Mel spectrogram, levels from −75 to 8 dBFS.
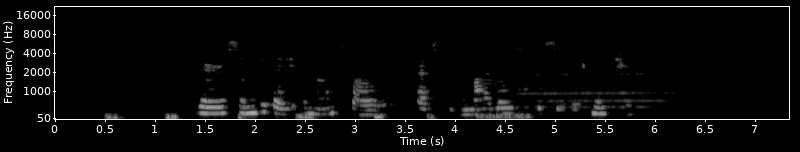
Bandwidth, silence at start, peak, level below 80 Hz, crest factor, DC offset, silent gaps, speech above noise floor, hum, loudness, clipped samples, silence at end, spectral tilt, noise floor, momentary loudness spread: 6.6 kHz; 0.5 s; -18 dBFS; -52 dBFS; 18 dB; under 0.1%; 0.82-1.08 s, 3.55-3.61 s; 36 dB; none; -35 LUFS; under 0.1%; 1.55 s; -7.5 dB/octave; -70 dBFS; 20 LU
